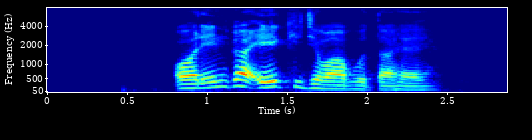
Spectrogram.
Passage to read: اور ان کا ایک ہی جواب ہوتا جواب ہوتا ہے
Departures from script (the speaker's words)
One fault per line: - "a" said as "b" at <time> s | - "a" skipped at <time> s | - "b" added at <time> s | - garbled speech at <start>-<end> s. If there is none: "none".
- "جواب ہوتا" skipped at 2.2 s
